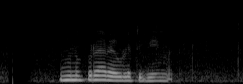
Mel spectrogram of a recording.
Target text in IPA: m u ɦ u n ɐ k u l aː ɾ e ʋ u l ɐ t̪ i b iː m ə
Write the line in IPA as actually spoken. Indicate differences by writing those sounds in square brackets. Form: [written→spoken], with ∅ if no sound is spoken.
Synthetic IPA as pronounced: m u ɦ u n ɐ [k→p] u [l→ɾ] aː ɾ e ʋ u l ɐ t̪ i b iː m ə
